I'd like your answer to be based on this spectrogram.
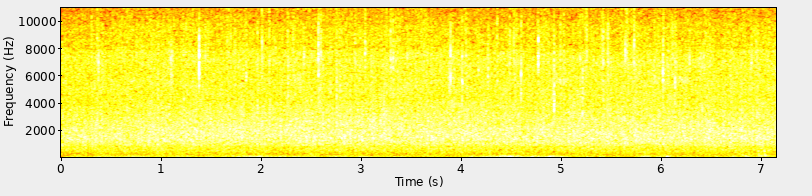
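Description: Steady rain falls over a cool, misty mountain village, a dense even hiss with soft, scattered drops pattering closer by. No voices.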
